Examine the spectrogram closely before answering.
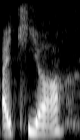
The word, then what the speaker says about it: IKEA: Of course, everybody in Karlsruhe knows that there's IKEA, or IKEA, to pronounce it properly.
